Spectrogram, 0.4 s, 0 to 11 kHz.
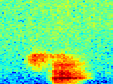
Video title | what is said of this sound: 19 02 21 Kooking with Kim part 2 | i can pick it up and tap it so yep there's a little happy noise there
